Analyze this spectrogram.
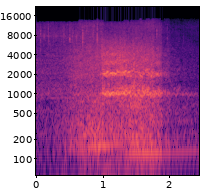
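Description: Tires skid as a henchman's car drives off. The engine swells and a high tire squeal holds for about a second, then cuts off sharply, leaving a low engine hum.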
